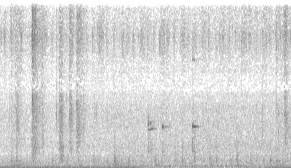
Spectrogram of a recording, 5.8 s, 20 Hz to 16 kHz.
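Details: Freshly built 350 Chevy first start attempt, fuel fed from a bottle; low, labored, uneven starter churning without firing, battery too weak: slow cranking from weak battery.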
